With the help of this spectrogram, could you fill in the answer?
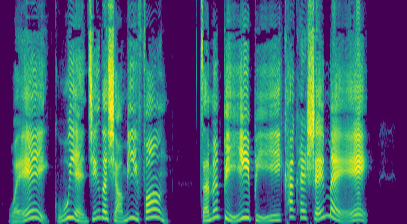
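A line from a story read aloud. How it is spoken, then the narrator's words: Loud call. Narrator (Chinese): 小公鸡又大声叫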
